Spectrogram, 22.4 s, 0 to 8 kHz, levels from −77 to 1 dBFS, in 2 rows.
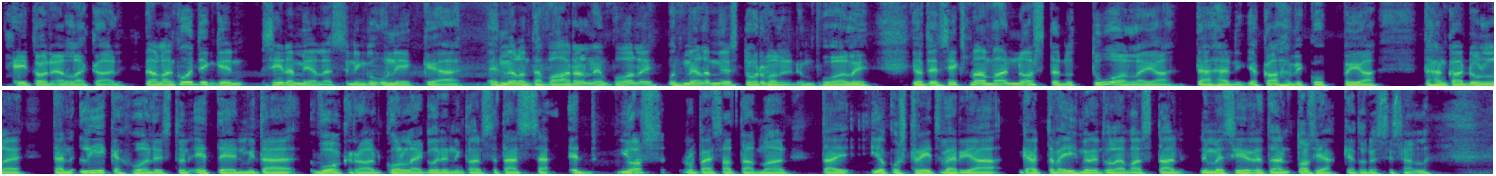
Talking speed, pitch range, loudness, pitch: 155 wpm, 95-125 Hz, -18 LUFS, 105 Hz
